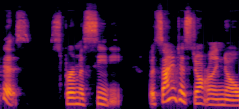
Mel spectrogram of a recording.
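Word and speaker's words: spermaceti: from a waxy material in their heads called spermicidi you say it like this spermicidi but scientists don't really know what its purpose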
